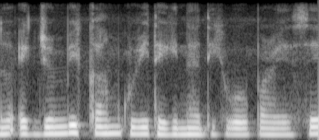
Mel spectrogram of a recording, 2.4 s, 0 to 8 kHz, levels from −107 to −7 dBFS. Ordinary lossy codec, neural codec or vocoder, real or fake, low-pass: none; none; real; 7.2 kHz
